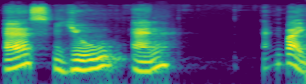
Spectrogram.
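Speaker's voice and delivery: slow spelling, split between the double letters; spelled out, divided. Shown as a demonstration. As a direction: spell slowly, pausing where the word divides. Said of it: "divide करेंगे तो कैसे होगा". (रुक-रुककर, तोड़कर spelling)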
